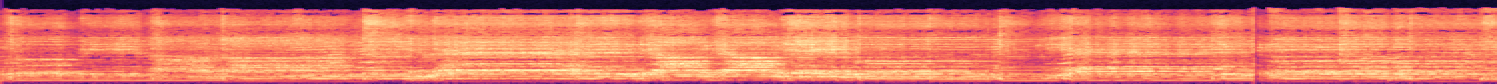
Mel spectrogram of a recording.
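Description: Mixed choir of male and female voices singing a Christian song in harmony, with sustained chords.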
